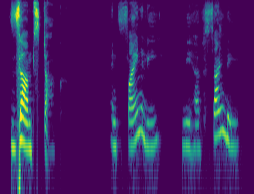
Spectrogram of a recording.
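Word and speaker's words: Samstag: that is zst so s has a little bit of z sound in it and as we learned in the previous lecture as well so it's pronounced as zamstar and finally we have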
